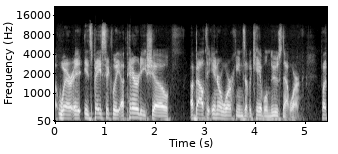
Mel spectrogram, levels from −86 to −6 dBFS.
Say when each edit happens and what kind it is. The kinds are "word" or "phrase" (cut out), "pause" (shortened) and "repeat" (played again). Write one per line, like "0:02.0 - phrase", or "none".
none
